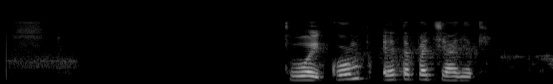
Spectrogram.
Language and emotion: Russian, neutral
